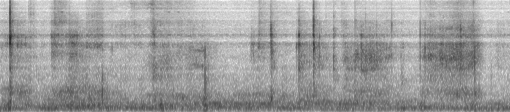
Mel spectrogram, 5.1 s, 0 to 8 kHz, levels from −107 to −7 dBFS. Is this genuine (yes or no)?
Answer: no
